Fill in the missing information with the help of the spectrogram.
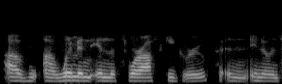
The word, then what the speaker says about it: Swarovski: But then, boom, the I'm gonna say it properly again, Swarovski.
